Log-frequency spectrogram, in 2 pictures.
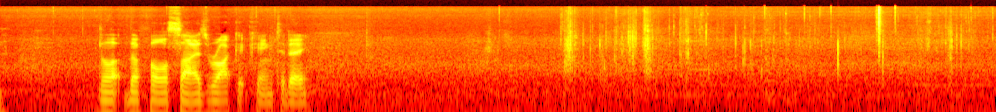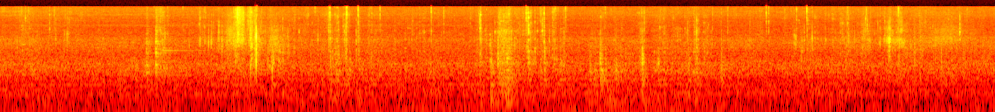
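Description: A small wood fire crackles softly.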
